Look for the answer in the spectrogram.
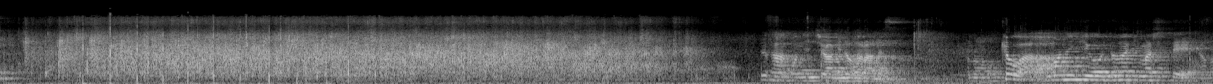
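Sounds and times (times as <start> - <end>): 
audience applause: 0.0 - 7.4
speech: 7.7 - 12.1.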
